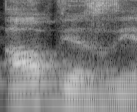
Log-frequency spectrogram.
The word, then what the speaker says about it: obviously: Ob vi le não é li e nem vious.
